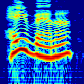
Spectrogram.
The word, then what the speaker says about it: Havana: Havana Florida and Cairo Georgia but they're actually pronounced Havana and Koo Randy says when I first moved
